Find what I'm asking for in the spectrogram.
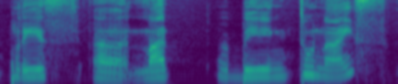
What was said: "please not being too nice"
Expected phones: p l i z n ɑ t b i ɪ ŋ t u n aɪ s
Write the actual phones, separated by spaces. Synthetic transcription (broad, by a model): p l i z n ɑ t b i ɪ ŋ t u n aɪ s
